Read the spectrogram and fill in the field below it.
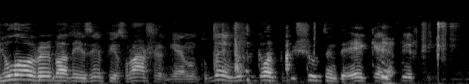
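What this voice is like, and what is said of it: Fake Russian accent. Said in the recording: “the uh, Russian accent ... a fake Russian accent”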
